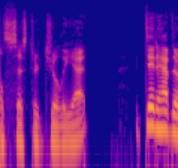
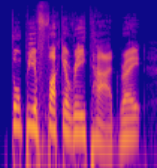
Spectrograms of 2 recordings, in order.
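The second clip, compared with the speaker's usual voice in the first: fake, badly done South Boston accent; 3 dB louder than usual. Host greeting South Boston listeners before a story, in a bad put-on Southie accent. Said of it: "I love the Southie accent".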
